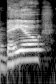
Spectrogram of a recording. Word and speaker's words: Bello: And then it's it's B-R-A-Y-A-N for Brian. It's B-R-A-Y-A-N. It's Bello or Bayo. It's B-E-L-L-O.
